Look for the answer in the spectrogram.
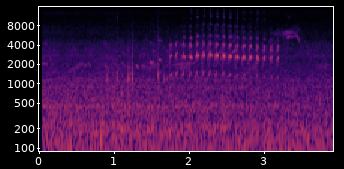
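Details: Little grebe (Tachybaptus ruficollis) giving a fast, high, whinnying trill of rapid pulses lasting about a second and a half, over a steady low rumble of background noise.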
